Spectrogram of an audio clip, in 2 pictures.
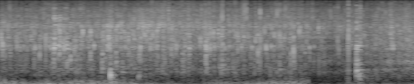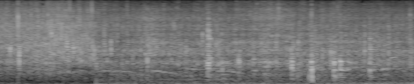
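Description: Ginger and garlic fry in a wok during outdoor camp cooking: a loud, close crackling sizzle with scattered sharp pops and spatula clinks, steady throughout.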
